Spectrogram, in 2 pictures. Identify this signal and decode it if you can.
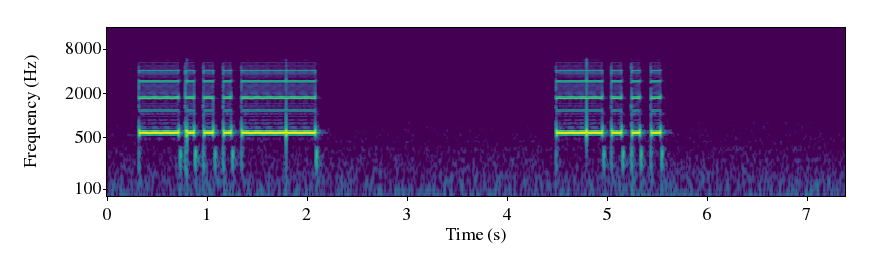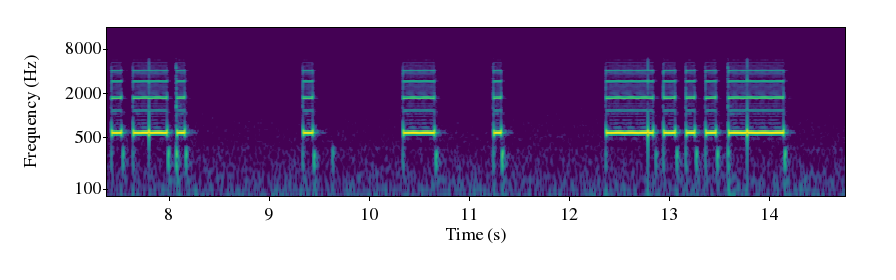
Morse code, heard as a keyed tone, about 13 wpm, spaced as for 7 wpm, 590 Hz. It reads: <BT> B RETE<BT>
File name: curso / ejercicio 18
